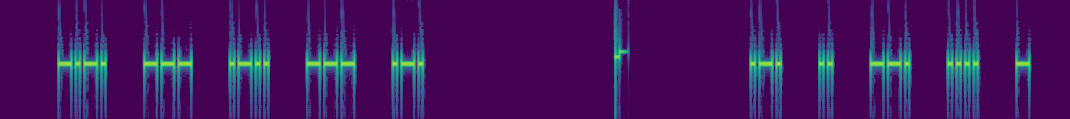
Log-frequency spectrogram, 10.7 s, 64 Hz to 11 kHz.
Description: Morse code, heard as a keyed tone, about 28 wpm, spaced as for 16 wpm, 700 Hz. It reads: COLOR RIGHT
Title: 3x Character Spacing - Top 300 Words - 28wpm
